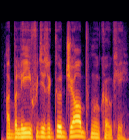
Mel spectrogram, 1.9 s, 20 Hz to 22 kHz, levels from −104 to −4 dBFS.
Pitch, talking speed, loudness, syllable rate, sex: 110 Hz, 245 wpm, -16 LUFS, 6.8 syllables/s, male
